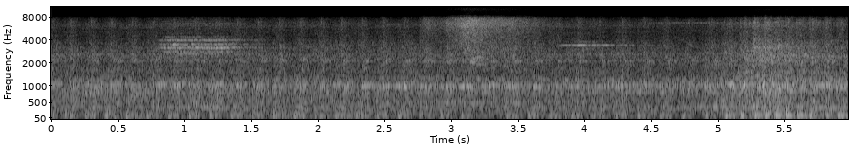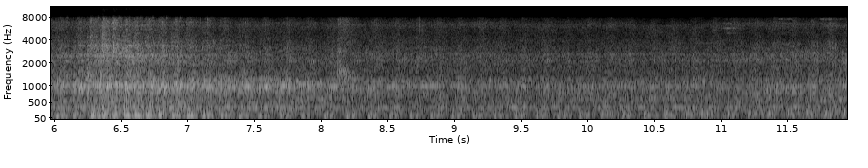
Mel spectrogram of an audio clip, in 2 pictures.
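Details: Royal Enfield UCE Electra single-cylinder engine idling: loose uneven mechanical clatter over exhaust beat; very low oil pressure observed, teardown found play between piston and block. Piston slap from excessive piston-to-bore clearance.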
